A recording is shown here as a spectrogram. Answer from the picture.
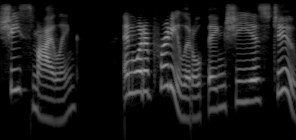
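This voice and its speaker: A female-sounding put-on character voice speaks at a moderate pace with a high pitch. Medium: read story.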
